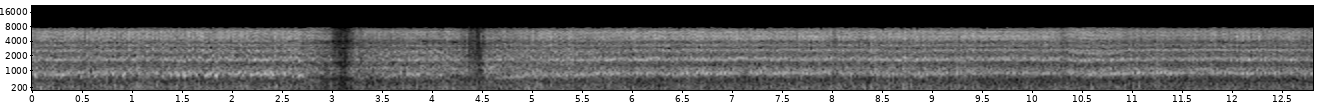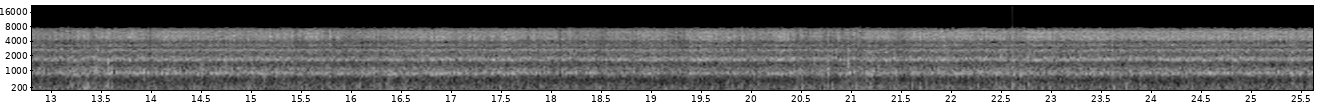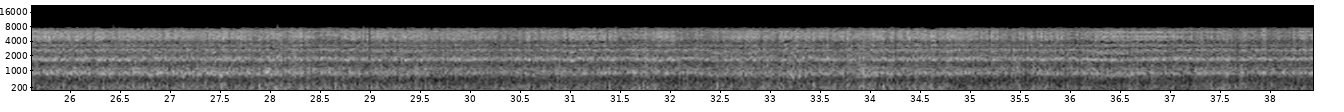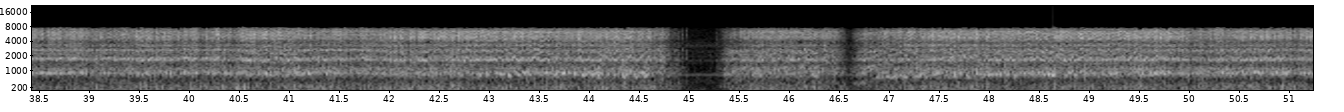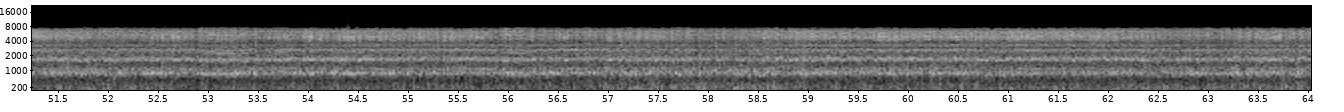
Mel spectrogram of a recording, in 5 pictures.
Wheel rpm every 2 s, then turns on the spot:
200, 140, 160, 230, 230, 230, 230, 230, 230, 230, 230, 230, 230, 230, 230, 240, 220, 230, 230, 240, 230, 200, 120, 140, 210, 230, 220, 230, 230, 230, 230, 230.
none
